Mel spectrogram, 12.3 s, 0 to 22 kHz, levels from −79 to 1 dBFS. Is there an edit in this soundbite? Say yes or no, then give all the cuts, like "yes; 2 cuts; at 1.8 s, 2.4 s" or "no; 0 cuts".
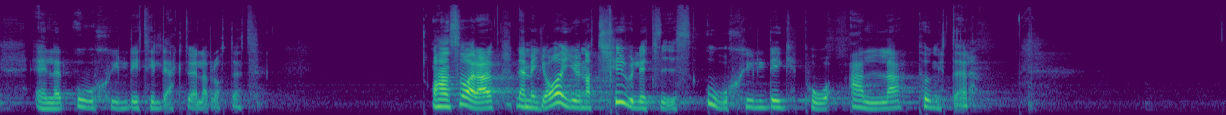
no; 0 cuts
